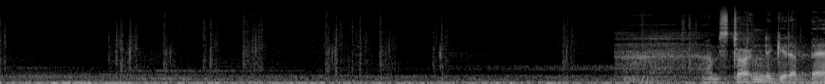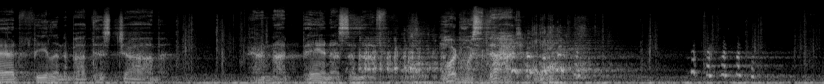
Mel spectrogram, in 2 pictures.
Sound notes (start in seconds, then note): 6.1 sigh; 13.4 hyena-like laughter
